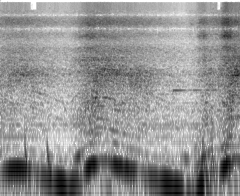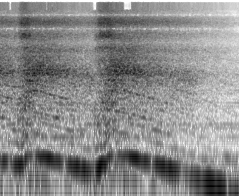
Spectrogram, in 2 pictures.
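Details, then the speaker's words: Honda Element with blinking check engine light and misfire heard at cold start, now warmed up: engine revved from idle rises and falls smoothly with no stumble; no misfire present at the moment, cause still undetermined (no EGR fitted). "yeah bro it's not missing right now man that is weird"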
